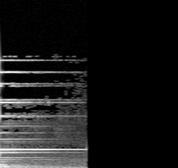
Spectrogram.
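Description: A single bell-like ding rings out and fades away over about a second, then the sound cuts to dead silence.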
